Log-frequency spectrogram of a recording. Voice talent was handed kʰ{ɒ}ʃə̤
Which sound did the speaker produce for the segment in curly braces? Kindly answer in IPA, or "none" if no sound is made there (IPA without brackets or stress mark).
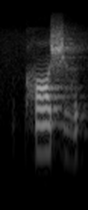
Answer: ɒ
